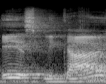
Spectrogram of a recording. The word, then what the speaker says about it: explicar: Also we have the Z, exemplo, the S, explicar, and the sh, enxergar. So the letter X can be pronounced as sh, S, Z, or x.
